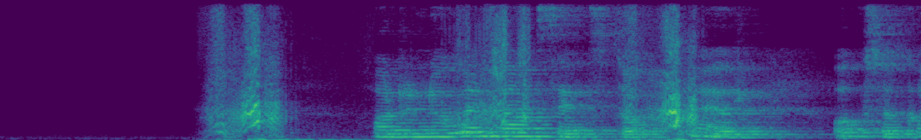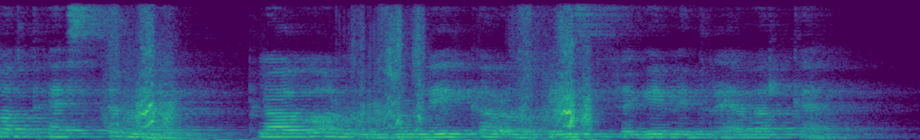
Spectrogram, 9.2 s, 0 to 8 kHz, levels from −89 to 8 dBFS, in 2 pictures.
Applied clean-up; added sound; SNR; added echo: none; Zipper (clothing); 2 dB; reverberation time 0.9 s.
